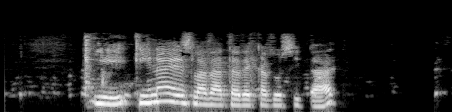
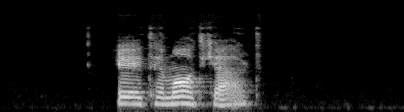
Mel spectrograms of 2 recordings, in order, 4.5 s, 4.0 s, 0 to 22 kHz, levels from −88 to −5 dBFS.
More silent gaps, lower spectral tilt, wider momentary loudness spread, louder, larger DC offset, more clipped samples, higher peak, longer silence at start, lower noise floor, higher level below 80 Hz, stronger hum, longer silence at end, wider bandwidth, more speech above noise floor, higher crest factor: first, 4.14-4.33 s vs none; about the same, -5.5 dB/octave vs -4.5 dB/octave; second, 8 LU vs 13 LU; first, -13 LUFS vs -19 LUFS; neither; neither; first, 0 dBFS vs -4 dBFS; second, 0.8 s vs 1.15 s; second, -71 dBFS vs -78 dBFS; first, -56 dBFS vs -74 dBFS; neither; second, 0.15 s vs 1.45 s; second, 7.6 kHz vs 9.6 kHz; about the same, 59 dB vs 59 dB; second, 14 dB vs 20 dB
